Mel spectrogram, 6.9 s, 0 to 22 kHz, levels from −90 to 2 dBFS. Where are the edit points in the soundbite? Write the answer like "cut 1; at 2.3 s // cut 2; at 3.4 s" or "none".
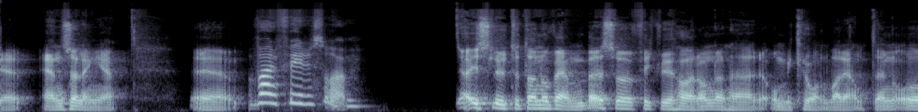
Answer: cut 1; at 1.9 s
